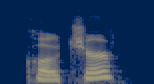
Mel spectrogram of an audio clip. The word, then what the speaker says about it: cloture: also known as cloture. Cloture? – Cloture. – I said that right.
